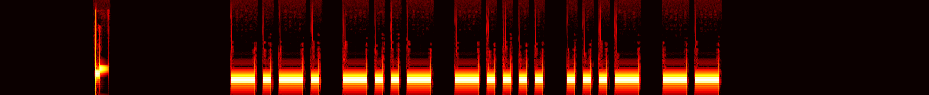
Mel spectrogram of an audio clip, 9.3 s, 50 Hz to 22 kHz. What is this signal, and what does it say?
Morse code, heard as a keyed tone, about 15 wpm, 700 Hz. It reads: CX6VM
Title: Call Signs Repeated 2x - 15wpm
